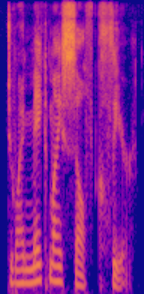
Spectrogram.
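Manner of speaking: quiet menacing voice. Voicing a character who leans into a player's ear to threaten him: menacing threat into the ear. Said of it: "just into your ear, so only you can hear this".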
